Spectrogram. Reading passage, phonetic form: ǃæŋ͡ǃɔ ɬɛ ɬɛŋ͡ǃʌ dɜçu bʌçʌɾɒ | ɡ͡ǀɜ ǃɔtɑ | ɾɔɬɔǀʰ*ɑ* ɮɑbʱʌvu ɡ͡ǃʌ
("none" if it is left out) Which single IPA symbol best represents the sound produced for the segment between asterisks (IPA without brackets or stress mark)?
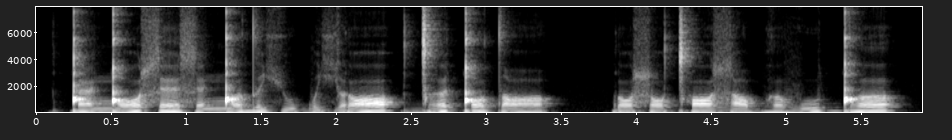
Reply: ɒ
